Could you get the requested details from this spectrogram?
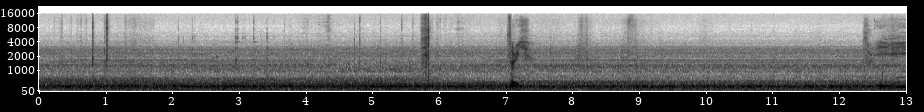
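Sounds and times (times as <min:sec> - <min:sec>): heater exhaust drone: 0:00.0 - 0:13.0.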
